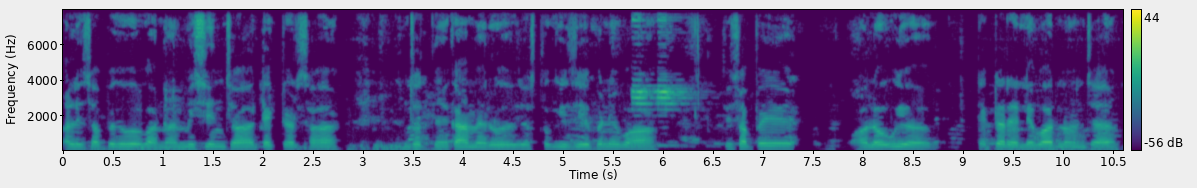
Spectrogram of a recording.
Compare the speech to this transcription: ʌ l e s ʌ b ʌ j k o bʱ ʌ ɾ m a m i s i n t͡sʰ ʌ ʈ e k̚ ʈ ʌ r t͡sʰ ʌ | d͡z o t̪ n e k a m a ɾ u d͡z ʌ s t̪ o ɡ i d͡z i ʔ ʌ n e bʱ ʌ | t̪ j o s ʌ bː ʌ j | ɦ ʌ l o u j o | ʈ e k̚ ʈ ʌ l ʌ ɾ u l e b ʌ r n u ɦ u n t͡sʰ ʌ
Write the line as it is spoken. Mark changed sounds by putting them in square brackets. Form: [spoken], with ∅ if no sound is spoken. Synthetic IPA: ʌ l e s ʌ b ʌ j k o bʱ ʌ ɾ m a m i s i n t͡sʰ ʌ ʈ e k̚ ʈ ʌ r t͡sʰ ʌ | d͡z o t̪ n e k a m [ʌ] ɾ u d͡z ʌ s t̪ o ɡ i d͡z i [p] ʌ n [i] bʱ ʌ | t̪ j o s ʌ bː ʌ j | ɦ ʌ l o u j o | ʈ e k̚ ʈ ʌ [ɾ] ʌ ɾ u l e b ʌ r n u ɦ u n t͡sʰ ʌ

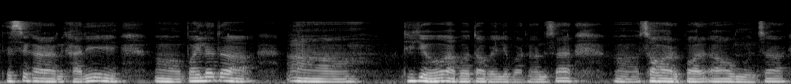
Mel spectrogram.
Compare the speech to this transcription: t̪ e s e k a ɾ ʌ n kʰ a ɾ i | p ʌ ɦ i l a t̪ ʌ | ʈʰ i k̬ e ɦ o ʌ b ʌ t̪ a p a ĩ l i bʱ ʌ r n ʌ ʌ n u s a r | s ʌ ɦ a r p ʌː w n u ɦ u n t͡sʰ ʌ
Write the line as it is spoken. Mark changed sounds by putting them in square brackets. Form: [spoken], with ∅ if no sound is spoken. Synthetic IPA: t̪ e s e k a ɾ ʌ n kʰ a ɾ i | p ʌ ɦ i l a t̪ ʌ | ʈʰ i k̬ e ɦ o ʌ b ʌ t̪ [ʌ] p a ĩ l [e] bʱ ʌ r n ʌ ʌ n u s a r | s ʌ ɦ [ʌ] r p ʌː w n u ɦ u n t͡sʰ ʌ

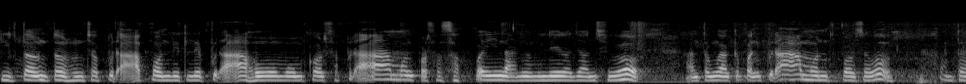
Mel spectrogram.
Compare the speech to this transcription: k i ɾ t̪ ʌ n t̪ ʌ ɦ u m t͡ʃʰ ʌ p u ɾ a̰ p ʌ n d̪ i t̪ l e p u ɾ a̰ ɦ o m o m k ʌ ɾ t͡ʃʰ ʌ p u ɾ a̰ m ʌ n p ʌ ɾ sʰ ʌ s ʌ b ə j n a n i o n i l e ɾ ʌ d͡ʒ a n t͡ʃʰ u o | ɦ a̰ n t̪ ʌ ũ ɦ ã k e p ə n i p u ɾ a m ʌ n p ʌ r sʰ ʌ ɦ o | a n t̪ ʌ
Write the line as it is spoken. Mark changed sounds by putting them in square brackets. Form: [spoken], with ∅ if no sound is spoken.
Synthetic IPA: k i ɾ t̪ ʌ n t̪ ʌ ɦ u [n] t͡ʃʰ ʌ p u ɾ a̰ p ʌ n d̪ i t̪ l e p u ɾ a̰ ɦ o m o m k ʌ ɾ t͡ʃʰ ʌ p u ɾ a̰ m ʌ n p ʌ ɾ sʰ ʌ s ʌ b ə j n a n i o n i l e ɾ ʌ d͡ʒ a n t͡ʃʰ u o | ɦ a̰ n t̪ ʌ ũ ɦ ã k e p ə n i p u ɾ a m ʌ n p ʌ [ɾ] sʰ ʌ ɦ o | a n t̪ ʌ

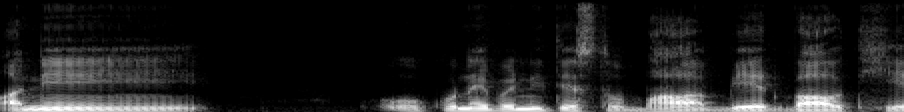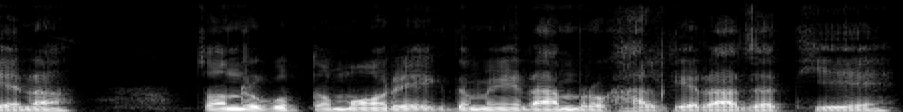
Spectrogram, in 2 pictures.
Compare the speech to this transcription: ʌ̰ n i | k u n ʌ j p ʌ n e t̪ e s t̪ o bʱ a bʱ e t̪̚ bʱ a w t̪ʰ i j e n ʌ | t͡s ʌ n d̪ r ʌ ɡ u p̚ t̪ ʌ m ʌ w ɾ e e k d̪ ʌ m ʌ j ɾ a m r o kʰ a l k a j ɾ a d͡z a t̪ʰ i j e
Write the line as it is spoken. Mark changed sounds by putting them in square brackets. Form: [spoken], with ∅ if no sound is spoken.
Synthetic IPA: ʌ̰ n i | k u n ʌ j p ʌ n [i] t̪ e s t̪ o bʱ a bʱ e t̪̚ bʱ a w t̪ʰ i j e n ʌ | t͡s ʌ n d̪ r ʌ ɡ u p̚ t̪ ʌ m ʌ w ɾ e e k d̪ ʌ m ʌ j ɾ a m r o kʰ a l k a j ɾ a d͡z a t̪ʰ i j e

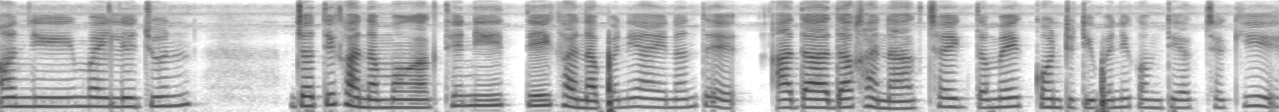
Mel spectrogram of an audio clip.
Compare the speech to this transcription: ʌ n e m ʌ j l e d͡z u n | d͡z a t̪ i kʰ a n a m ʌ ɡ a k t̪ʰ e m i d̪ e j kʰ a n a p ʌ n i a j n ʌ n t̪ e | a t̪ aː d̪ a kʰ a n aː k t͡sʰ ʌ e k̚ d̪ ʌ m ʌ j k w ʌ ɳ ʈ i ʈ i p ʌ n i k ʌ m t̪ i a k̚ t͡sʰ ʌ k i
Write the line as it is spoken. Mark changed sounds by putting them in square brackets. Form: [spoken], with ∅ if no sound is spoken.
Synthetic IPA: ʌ n [i] m ʌ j l e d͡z u n | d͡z [ʌ] t̪ i kʰ a n a m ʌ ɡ a k t̪ʰ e [n] i [t̪] e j kʰ a n a p ʌ n i a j n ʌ n t̪ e | a [d̪] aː d̪ a kʰ a n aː k t͡sʰ ʌ e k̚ d̪ ʌ m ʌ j k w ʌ ɳ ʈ i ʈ i p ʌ n i k ʌ m t̪ i a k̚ t͡sʰ ʌ k i

